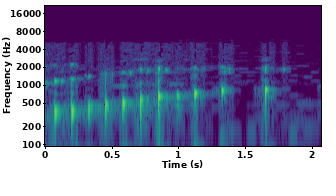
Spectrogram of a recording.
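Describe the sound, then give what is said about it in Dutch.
Liquid, a magic potion, poured into a small jug, heard as a quick series of hollow glugging plops that climb steadily in pitch as the jug fills, then slow to a few spaced final gulps; no talking. “Het tovermiddel ga ik nou overgieten in dit kruikje. Wacht, ik zal het meteen even doen, ja.”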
